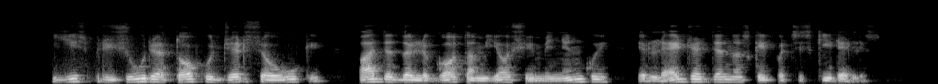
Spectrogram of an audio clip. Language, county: Lithuanian, Utena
